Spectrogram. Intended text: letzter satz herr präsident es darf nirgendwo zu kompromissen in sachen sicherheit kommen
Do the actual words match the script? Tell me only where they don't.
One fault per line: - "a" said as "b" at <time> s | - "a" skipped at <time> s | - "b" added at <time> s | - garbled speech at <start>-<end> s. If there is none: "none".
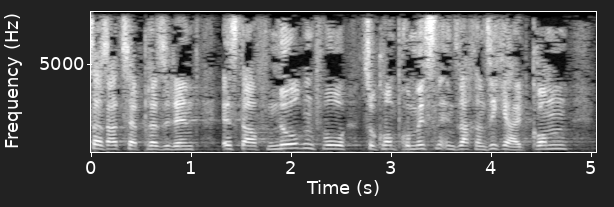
none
